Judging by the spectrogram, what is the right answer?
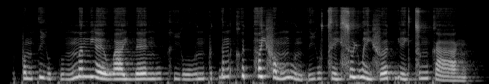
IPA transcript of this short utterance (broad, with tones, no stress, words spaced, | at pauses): pɐ˨˥mt̪iː˨˩w kʷɐ˨˥ŋn̪ɐ˥njɛː˨waː˨j n̪ɛː˧ŋuː˧kʰiː˨w uː˨npɵ˨˥t̚jɐ˥nkʰɵ˥t̚ hɐ˥jfɐ˨˥mŋuː˨˩n t̪iː˧wt͡se˨˥jsɵ˥ɥwe˨˩j fœː˥t̚je˨˧jt͡sʊ˥ŋkaː˨˩ŋ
